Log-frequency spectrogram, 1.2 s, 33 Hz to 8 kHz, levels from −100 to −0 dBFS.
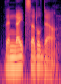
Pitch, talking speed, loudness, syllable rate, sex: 95 Hz, 195 wpm, -19 LUFS, 4.7 syllables/s, male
